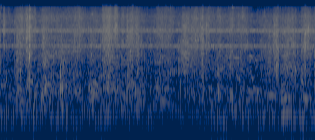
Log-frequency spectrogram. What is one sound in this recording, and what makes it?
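Dry leaves rustle under monkeys moving on the ground.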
